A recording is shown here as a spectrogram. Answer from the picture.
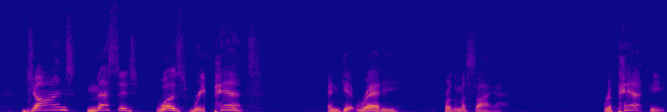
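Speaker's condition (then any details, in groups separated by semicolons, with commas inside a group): No condition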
